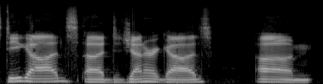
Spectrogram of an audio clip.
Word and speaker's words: DeGods: Wait, where does the name DeGods come from? And is it DeGod? Degenerate gods. Oh, It's DeGods, yeah.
